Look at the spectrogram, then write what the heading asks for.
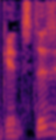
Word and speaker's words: Ginsters: A ginsters. Thank you. It's a hard G on ginsters. It's not. Yeah, it's a hard ginst.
